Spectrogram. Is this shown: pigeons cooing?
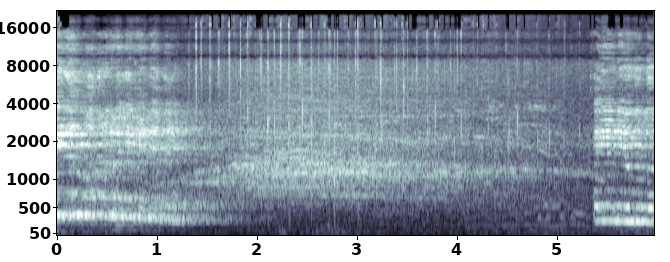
no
